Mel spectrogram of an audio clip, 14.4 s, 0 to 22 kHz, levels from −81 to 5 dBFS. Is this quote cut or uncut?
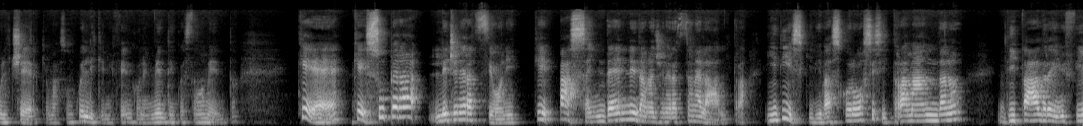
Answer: cut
